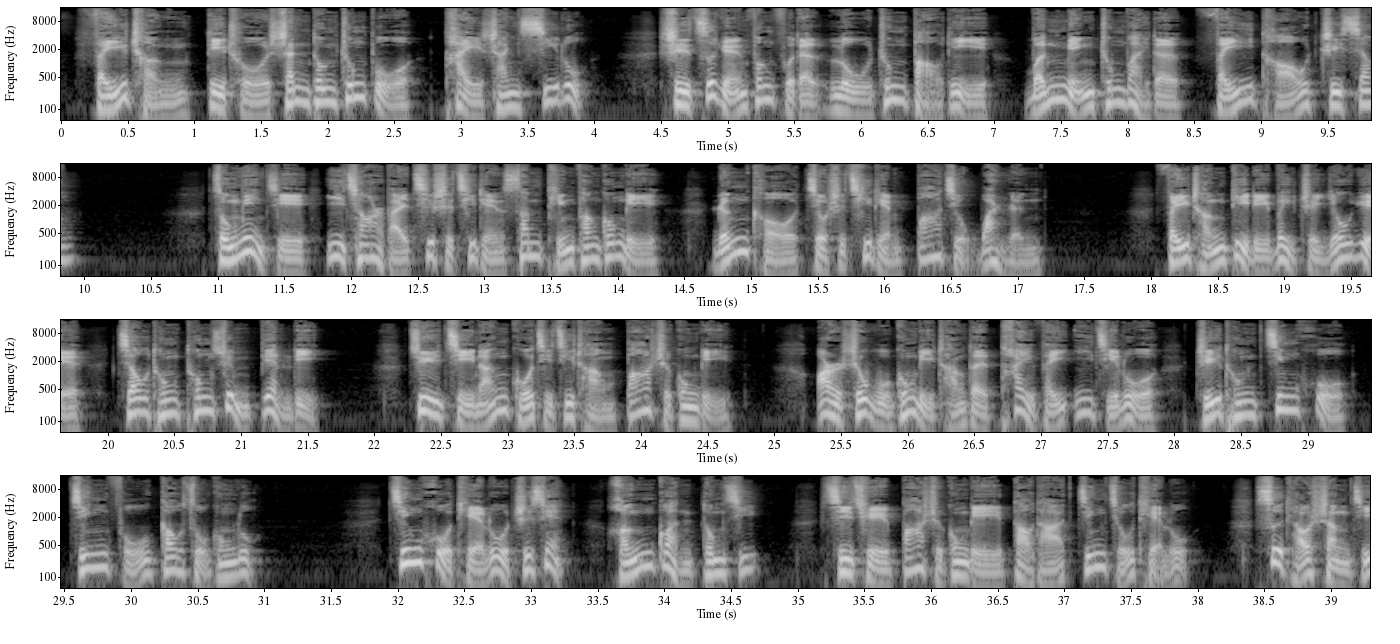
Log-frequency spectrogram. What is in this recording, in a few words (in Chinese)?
男, 企业介绍; 肥城市综合物流园区项目配音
